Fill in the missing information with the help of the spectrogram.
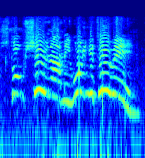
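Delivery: high, loud angry yell; raging. Real, not acted. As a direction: yell it in outraged protest. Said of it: "No need to be a big rager".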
